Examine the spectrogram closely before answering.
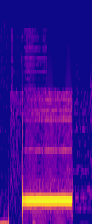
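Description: A telephone ringing tone of an outgoing phone call: a single steady, mid-pitched electronic beep lasting about a second, sounding alone between brief quiet stretches with no voices.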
